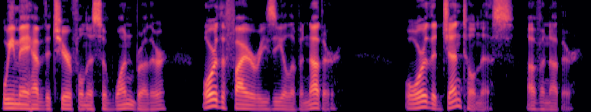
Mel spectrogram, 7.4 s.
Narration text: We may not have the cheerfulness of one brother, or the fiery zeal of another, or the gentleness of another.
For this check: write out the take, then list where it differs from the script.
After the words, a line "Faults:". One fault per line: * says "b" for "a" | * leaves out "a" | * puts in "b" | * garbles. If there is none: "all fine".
We may have the cheerfulness of one brother, or the fiery zeal of another, or the gentleness of another.
Faults:
* leaves out "not"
